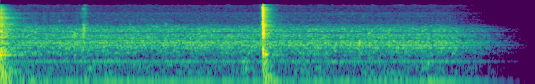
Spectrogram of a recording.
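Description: Two sharp clicks about two seconds apart, the first much louder, over a faint steady low hum.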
